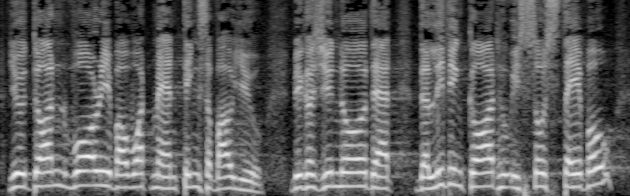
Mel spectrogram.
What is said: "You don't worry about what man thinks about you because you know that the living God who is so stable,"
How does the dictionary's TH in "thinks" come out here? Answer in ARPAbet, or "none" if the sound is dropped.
T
